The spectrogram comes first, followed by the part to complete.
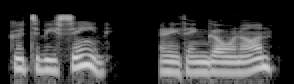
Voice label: fem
